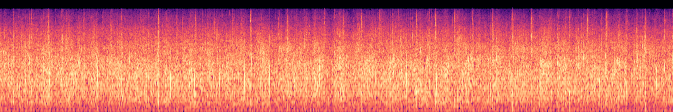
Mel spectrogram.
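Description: Concert audience applauding steadily: a dense, even patter of many hands clapping.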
